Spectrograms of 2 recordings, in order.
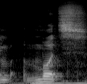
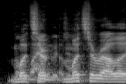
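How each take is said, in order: First: The word is clipped to a short single syllable. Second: The word is said in full with all syllables. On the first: The speaker calls it wrong. "we come in and say mutz" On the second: The speaker calls it right. "mozzarella is probably the right way to say it"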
